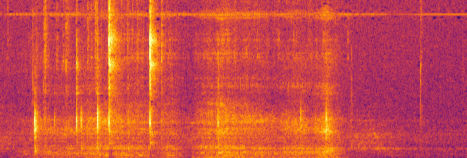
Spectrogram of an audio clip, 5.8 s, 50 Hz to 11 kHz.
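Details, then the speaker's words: eRacing-Lab SFX-150 sim rig motion actuator after 3 months: rough metal-on-metal crunching and clunks from down inside the actuator through full up-down travel, on startup and on power-off reset; started as a small clunk and worsened. "super crunchy and nasty sounding it started as just a little bit of a clunk and now it's gotten much much worse"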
